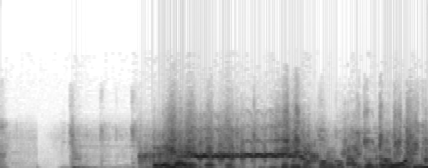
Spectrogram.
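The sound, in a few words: horse neighing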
